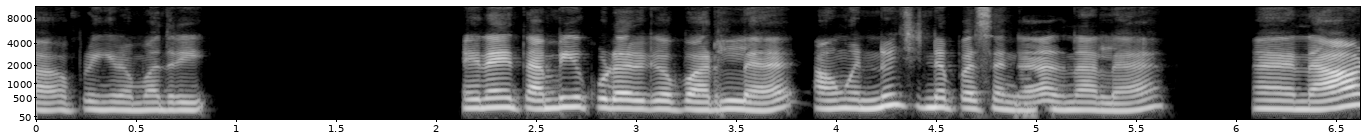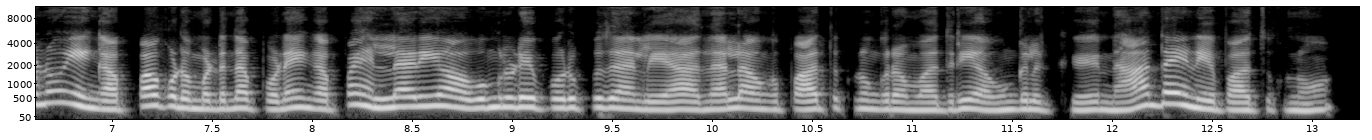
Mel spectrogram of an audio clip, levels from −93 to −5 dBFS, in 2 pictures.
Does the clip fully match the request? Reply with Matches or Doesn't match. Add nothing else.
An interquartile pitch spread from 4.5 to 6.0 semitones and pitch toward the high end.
Doesn't match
